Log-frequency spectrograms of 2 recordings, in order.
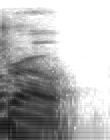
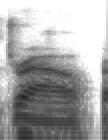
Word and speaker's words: drow: Because I pronounce drow improperly. – Or dro? – Dro. I say dro, everybody else says drow, right? And I'm like, but it's like crow.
